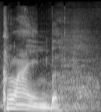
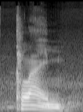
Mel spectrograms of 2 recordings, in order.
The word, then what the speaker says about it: climb: On dit pas to climb, on dit to climb, c'est-à-dire grimper.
